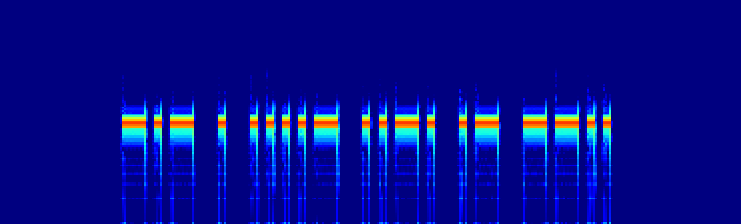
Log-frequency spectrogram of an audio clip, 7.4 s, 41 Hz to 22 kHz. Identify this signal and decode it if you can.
Morse code, heard as a keyed tone, about 15 wpm, 700 Hz. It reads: KE4FAZ
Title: USA Call Signs - 2x Character Spacing - 15wpm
